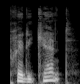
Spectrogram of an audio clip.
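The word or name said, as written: prædikant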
